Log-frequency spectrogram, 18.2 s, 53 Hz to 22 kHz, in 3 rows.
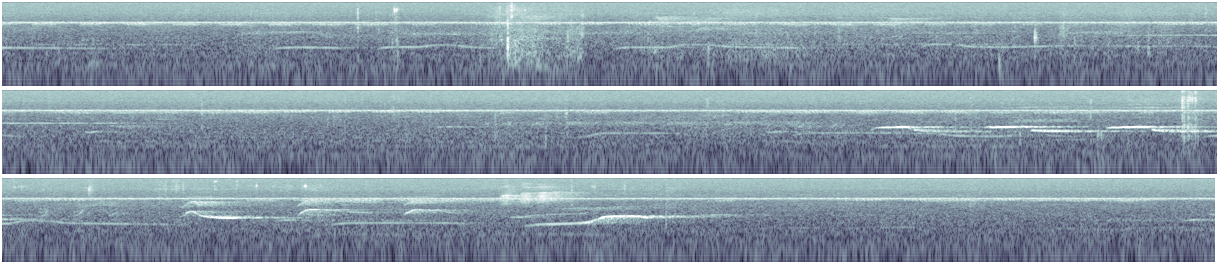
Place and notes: Hualong Ln., Yuchi Township, Nantou County - Birds singing
Birds singing
Zoom H2n MS+ XY
Nantou County, Puli Township, 華龍巷164號, 26 April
